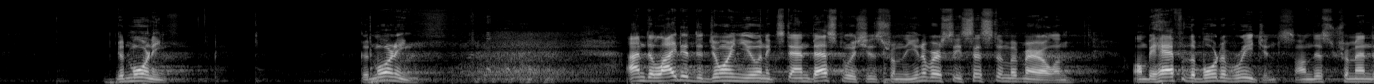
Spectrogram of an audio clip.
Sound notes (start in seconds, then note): 4.6 laughter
